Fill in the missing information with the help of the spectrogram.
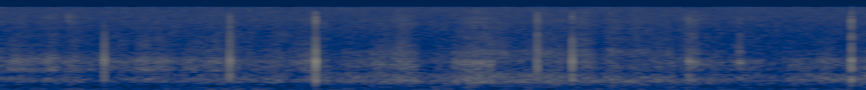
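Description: Long nails slowly tap and scratch the glossy card cover of a solid paper paperback novel, "The Shack." Eight soft, sharp clicks stand out over a quiet, continuous scratchy rustle, each tap dying away almost instantly.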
